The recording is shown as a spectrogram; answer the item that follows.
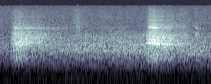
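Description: A man's forceful breaths during exercise: two hissing exhalations, one just after the start and one about three seconds in, each fading quickly.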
